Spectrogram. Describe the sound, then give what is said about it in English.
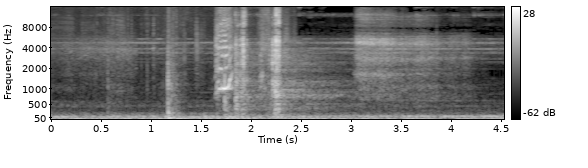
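A heavy door opens: a sharp clunk, a brief metallic squeal and a second thud, all over a steady low rumble, with a soft hiss trailing off at the end. “The last door.”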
